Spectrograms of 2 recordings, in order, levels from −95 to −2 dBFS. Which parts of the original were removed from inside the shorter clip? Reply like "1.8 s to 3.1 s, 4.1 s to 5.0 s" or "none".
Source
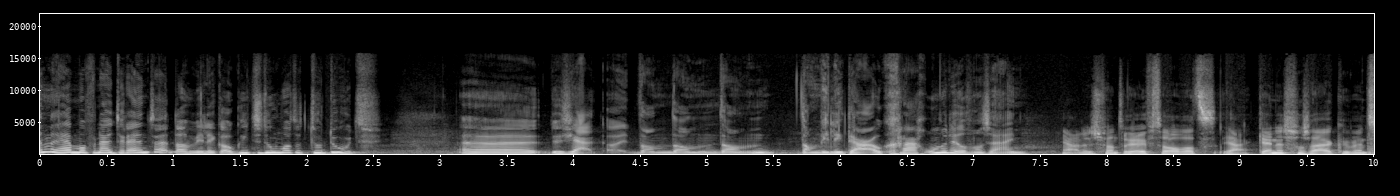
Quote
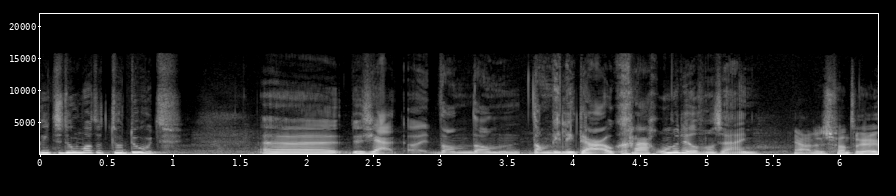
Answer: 5.1 s to 5.6 s

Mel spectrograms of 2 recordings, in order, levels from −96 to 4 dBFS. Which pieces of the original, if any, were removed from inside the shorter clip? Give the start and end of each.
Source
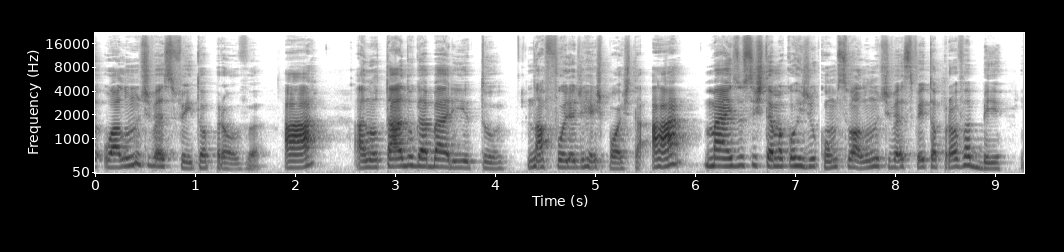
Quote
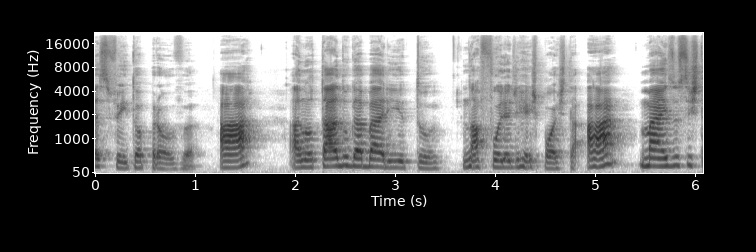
none

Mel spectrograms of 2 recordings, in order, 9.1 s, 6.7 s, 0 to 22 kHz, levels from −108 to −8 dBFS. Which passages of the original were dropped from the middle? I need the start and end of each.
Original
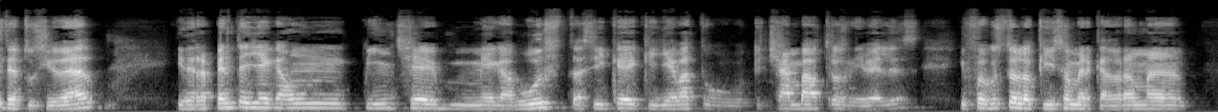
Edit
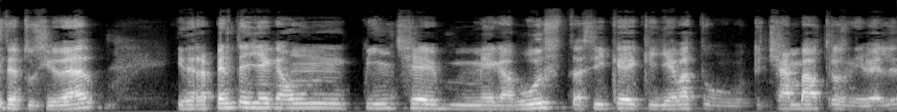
none

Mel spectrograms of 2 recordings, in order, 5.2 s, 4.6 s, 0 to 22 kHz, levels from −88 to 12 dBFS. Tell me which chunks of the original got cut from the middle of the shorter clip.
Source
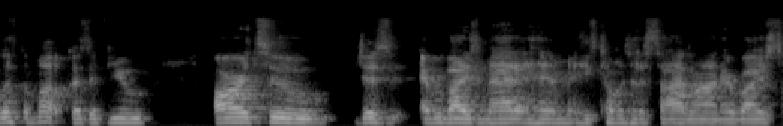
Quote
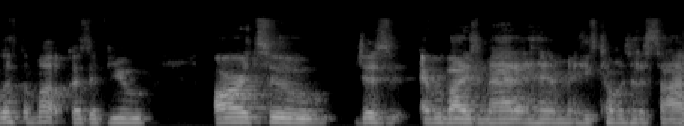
none

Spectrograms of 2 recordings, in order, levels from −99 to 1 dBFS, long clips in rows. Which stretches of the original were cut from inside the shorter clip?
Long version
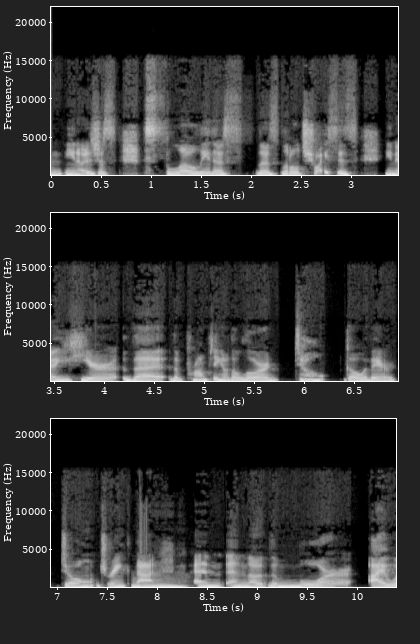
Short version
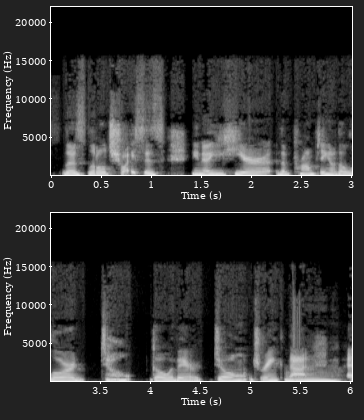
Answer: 4.1 s to 4.6 s

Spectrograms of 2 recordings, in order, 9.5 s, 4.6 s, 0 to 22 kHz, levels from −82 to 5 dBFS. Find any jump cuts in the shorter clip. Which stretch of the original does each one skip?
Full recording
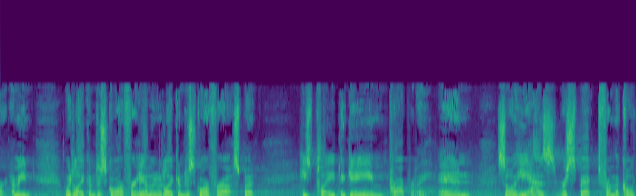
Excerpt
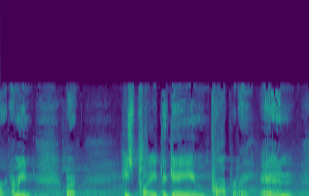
0.9 s to 3.6 s

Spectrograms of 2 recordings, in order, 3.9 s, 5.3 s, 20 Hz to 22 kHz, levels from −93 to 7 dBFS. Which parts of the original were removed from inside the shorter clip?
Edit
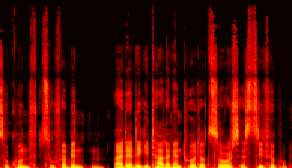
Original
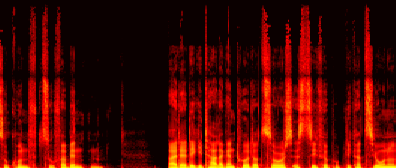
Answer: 1.5 s to 2.2 s

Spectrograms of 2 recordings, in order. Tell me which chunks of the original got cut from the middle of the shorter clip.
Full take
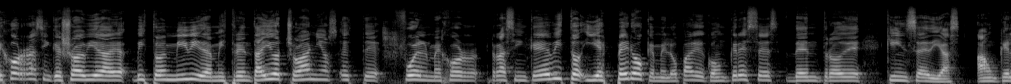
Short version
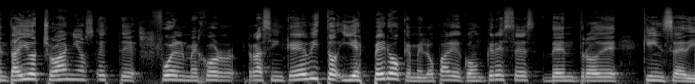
none

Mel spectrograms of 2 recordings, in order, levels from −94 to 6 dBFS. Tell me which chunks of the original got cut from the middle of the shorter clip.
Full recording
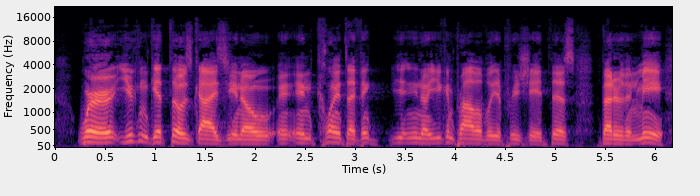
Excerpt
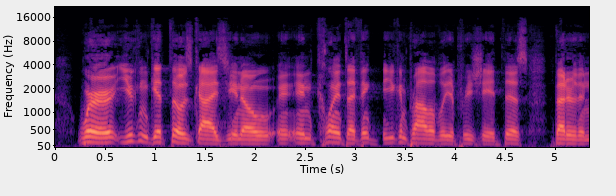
3.3 s to 3.8 s

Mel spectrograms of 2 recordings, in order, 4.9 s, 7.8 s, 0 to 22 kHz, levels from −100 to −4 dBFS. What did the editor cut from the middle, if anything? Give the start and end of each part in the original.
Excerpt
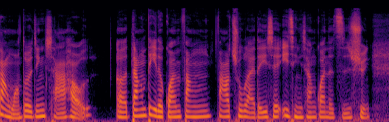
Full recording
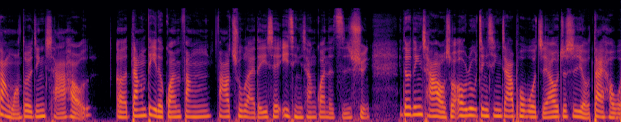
none

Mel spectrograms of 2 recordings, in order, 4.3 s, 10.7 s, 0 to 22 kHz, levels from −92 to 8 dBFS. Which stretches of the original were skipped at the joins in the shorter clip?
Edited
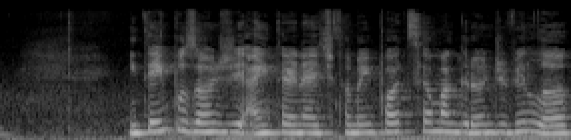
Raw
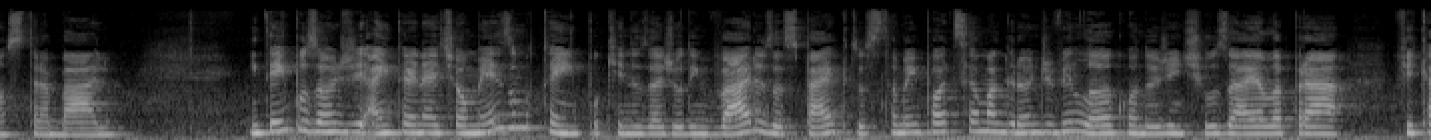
3.4 s to 6.6 s

